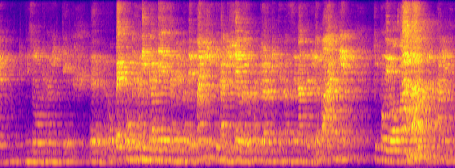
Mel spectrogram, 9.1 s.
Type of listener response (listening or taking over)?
listening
